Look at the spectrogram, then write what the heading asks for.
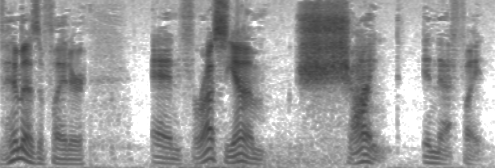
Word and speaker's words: Fares Ziam: Fares Ziam? Fares Ziam, yeah.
